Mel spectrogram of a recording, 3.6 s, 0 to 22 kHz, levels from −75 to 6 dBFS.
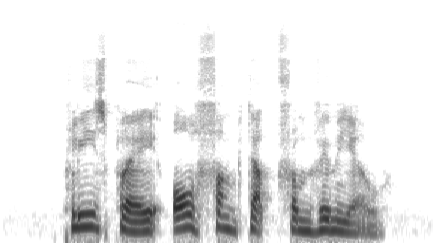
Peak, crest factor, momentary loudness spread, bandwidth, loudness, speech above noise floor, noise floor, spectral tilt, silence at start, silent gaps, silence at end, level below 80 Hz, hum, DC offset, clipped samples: -2 dBFS; 16 dB; 7 LU; 13 kHz; -17 LUFS; 52 dB; -68 dBFS; -8 dB/octave; 0.55 s; none; 0.45 s; -52 dBFS; none; under 0.1%; under 0.1%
